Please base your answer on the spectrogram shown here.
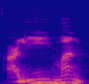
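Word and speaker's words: عَلِيمًا: That's why in written we say Aliman, like that, and in pronounced the Noon sound will be in the end as Noon Sakin sound.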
